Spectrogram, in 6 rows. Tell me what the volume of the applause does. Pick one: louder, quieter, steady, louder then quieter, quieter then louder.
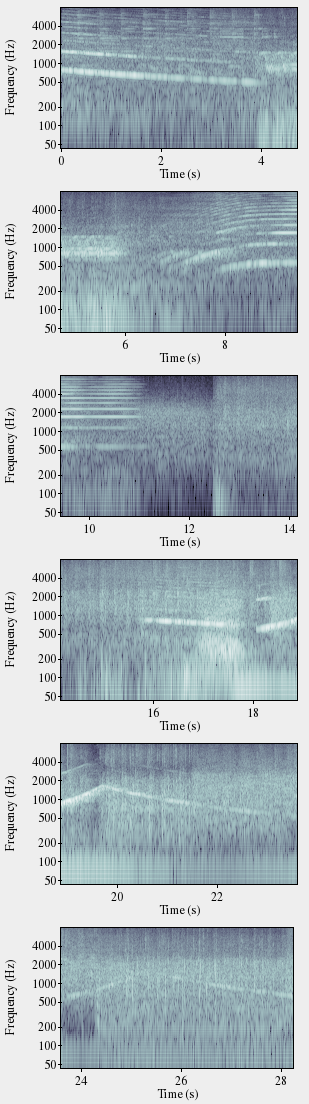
louder.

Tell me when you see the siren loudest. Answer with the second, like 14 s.
19 s.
